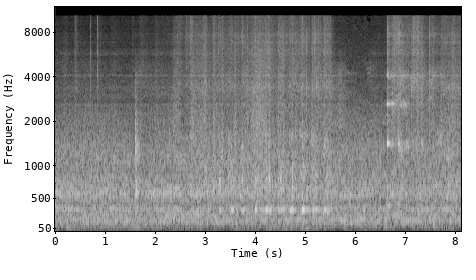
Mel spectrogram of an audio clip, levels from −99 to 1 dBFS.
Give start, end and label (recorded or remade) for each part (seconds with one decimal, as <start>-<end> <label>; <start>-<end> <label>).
0.0-5.8 remade; 5.8-6.3 recorded; 6.3-8.1 remade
